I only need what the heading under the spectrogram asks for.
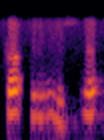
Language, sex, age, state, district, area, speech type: Hindi, male, 45-60, Madhya Pradesh, Hoshangabad, rural, conversation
